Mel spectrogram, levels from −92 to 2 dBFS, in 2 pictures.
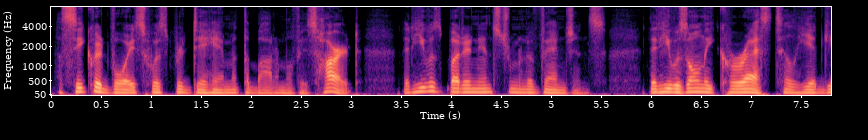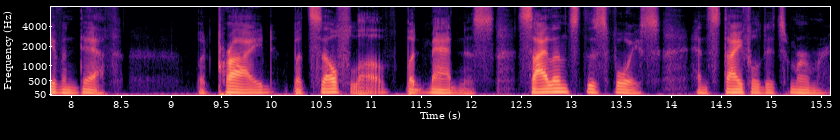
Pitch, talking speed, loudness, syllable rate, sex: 95 Hz, 170 wpm, -22 LUFS, 5.0 syllables/s, male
